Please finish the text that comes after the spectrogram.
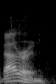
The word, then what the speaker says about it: Marin: comes back and says, "You guys made my day," but it's pronounced margin. Marin. Marin. It's Marin.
